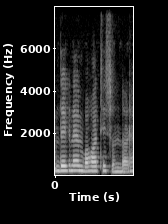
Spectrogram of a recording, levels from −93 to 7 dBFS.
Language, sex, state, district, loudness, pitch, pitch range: Hindi, female, Bihar, Gopalganj, -20 LUFS, 220 Hz, 205-230 Hz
